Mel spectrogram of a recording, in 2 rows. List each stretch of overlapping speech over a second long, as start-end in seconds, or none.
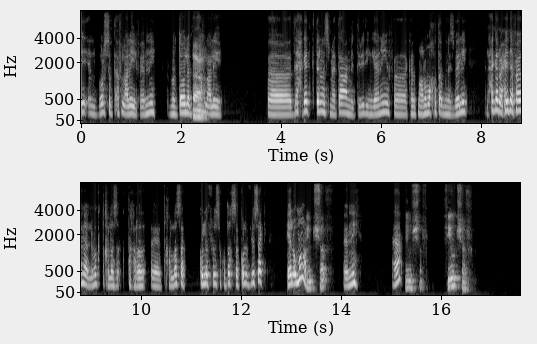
none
